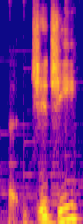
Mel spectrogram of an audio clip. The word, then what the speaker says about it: Jyggy: uh $10 donated by jigi jigi I think that's how it's pronounced j y g g y yeah like JF yeah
